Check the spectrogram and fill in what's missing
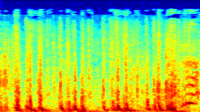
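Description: Horse hooves clip-clop in a quick, steady galloping rhythm in Assassin's Creed Odyssey, close and continuous for about two seconds.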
